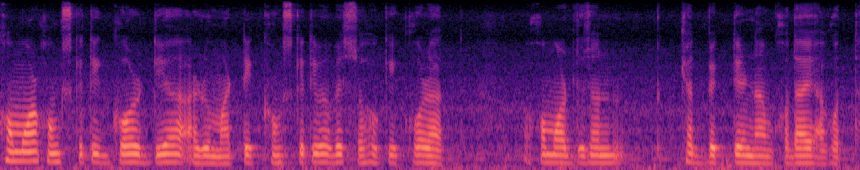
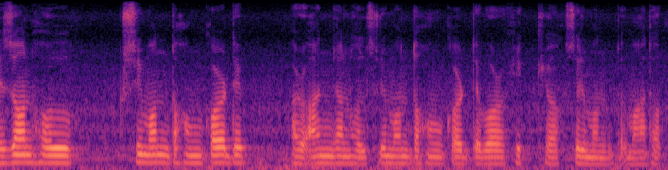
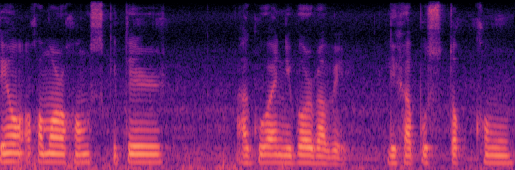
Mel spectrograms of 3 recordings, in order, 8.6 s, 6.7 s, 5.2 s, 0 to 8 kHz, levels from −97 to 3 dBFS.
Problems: none marked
